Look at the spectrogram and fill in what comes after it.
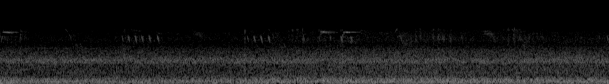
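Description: A few faint, short, high garden-bird calls, some as quick rattling runs, over a steady outdoor hiss.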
